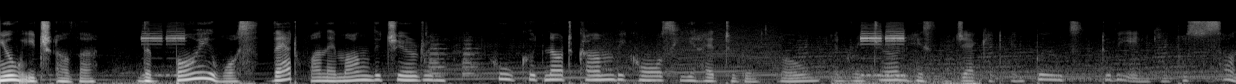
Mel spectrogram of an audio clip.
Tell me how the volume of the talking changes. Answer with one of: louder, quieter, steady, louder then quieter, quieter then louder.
quieter.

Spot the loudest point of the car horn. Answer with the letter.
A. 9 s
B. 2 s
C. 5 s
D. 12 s
A.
